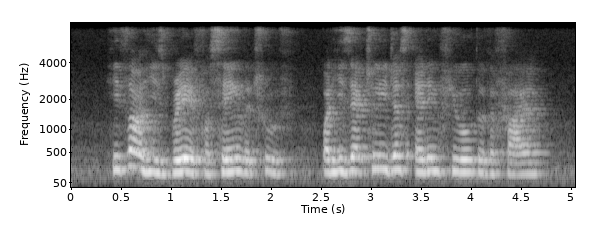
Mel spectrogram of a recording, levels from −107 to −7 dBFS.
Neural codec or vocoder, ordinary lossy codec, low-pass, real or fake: none; none; 7.2 kHz; real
